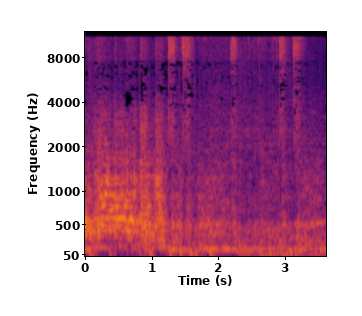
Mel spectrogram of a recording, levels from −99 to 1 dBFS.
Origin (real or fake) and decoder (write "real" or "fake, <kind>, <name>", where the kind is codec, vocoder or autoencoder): real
